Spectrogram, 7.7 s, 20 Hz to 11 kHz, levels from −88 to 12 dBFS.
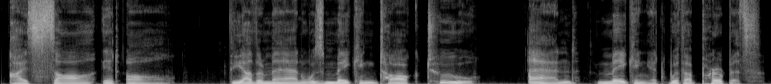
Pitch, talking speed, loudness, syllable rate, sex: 130 Hz, 130 wpm, -17 LUFS, 3.6 syllables/s, male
